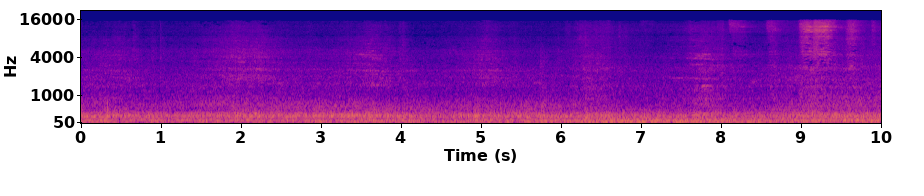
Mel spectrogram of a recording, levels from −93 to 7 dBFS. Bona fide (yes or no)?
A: no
